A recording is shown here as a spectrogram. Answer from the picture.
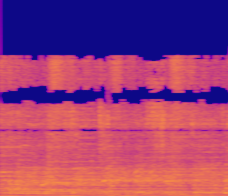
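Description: A symphonic metal band playing live at full volume: a steady drum beat and distorted guitars, with a wavering high melody line over the top.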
